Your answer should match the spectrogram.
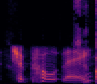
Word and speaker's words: chipotle: One that's interesting to me is chipotle. I thought everyone pronounced that correctly, but apparently a lot of people say chipotle. So it's chipotle.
